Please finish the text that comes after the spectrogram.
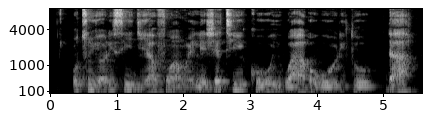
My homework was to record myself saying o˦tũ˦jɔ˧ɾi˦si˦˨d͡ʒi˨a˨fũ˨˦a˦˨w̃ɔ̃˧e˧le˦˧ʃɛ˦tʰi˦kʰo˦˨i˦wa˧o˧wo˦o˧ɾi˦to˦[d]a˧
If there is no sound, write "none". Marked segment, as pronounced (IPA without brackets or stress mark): d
